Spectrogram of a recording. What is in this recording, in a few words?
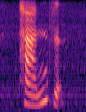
"panzi", Chinese pronunciation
